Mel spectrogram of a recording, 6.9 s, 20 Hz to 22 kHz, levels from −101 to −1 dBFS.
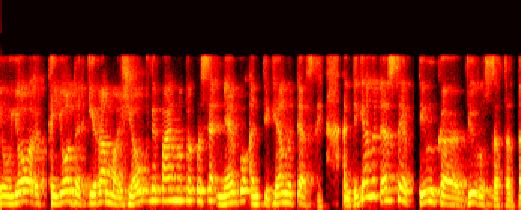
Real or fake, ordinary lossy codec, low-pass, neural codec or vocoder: real; MP3, 64 kbps; 7.2 kHz; none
